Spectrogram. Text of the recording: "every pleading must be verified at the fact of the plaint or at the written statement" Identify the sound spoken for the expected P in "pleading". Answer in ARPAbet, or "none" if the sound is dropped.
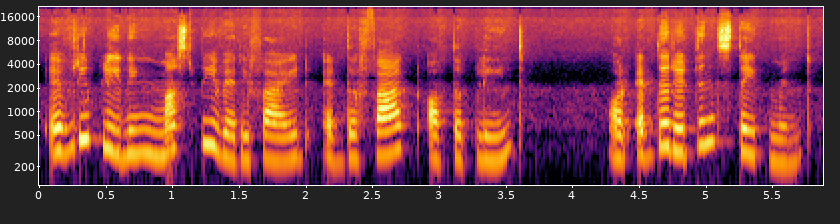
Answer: P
